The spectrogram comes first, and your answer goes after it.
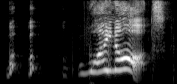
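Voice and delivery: stammer, then a high loud yelp; emotional stammer. Acted. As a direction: splutter into a hammed-up squealed protest. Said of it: "in your emotional state".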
